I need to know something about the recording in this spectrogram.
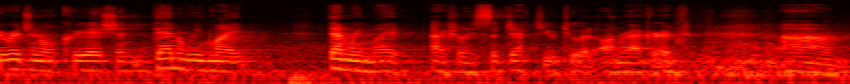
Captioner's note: audience laughs; laughs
